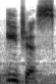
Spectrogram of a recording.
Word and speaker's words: Aegis: Eegis is pronounced Eegis. Okay, now I know. Now I know. Long E sound.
